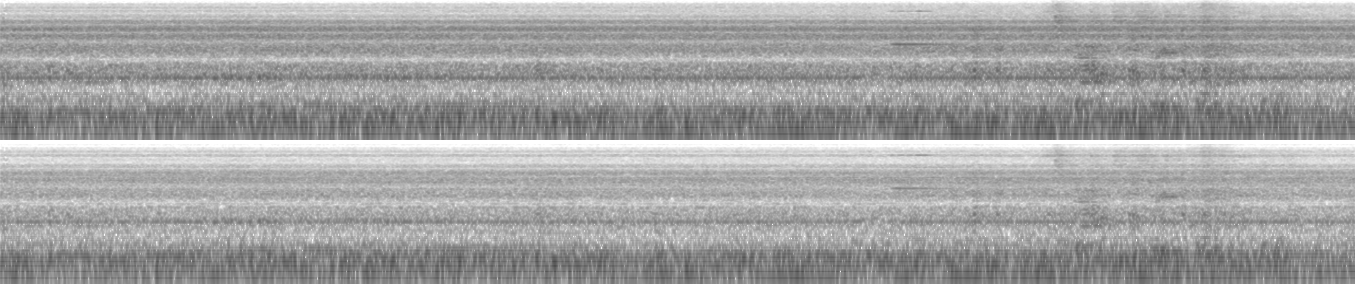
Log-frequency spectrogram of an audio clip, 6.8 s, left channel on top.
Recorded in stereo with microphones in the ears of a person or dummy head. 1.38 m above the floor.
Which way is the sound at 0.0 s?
35° left (ahead or behind).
